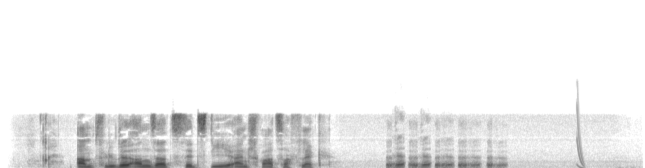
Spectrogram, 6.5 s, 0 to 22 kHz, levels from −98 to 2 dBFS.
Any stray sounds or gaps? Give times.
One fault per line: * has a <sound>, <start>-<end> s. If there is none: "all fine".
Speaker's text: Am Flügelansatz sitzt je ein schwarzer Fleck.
* has a laugh, 3.9-5.1 s
* has a chirp, 5.8-5.9 s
